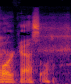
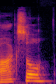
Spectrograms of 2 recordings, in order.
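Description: First: The word is said in full as fore-castle. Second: The word is reduced to a short foxel sound. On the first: The speaker calls it wrong. "Not Forecastle" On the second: The speaker calls it right. "Did you know it's pronounced Foxel?"

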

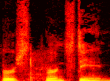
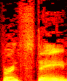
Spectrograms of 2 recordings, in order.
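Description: First: The last syllable sounds like 'steen'. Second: The last syllable sounds like 'stain'. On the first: This is how many people remember the name. The speaker calls it wrong. "a lot of people remember it clearly as Steen" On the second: This is how the name is spelled now. The speaker calls it right. "Now is STAIN"

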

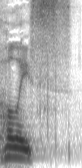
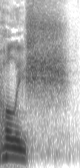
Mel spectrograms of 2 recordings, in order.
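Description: First: The cut-off word ends in a plain s sound. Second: The cut-off word ends in an sh sound. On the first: The speaker calls it wrong. "you wouldn't say holy s" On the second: The speaker calls it right. "You would say holy sh"

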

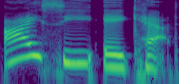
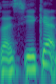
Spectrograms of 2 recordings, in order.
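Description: First: It is said slowly, word by word. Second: It is said at normal conversational speed.

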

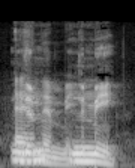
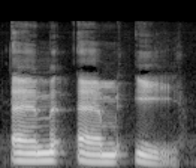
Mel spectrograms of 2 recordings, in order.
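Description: First: The name is said fast, run together. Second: The name is said slowly, letter by letter.

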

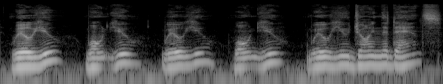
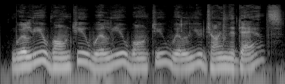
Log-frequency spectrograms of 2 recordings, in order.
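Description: First: The phrases are separated by clear pauses. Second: The phrases run together with no pauses. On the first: The speaker calls it right. "It really wants you to pause" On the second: The speaker calls it wrong. "You almost can't read it fast"

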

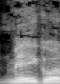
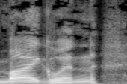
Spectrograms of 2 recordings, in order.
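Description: First: The first vowel sounds like 'ay'. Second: The first vowel sounds like 'eye'. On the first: The speaker calls it wrong. "he says it Maeglin all the way through" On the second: The speaker calls it right. "Maeglin is how you pronounce the name"

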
